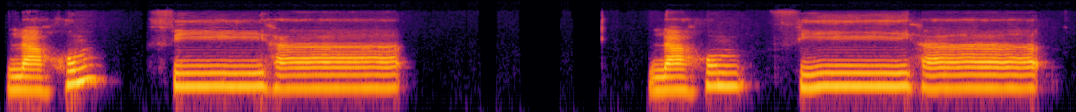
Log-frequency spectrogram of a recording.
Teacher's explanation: you're not to hold on the mim, you have to make it clear and short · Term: Mim Sakin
